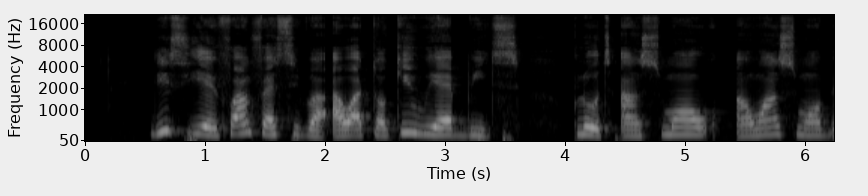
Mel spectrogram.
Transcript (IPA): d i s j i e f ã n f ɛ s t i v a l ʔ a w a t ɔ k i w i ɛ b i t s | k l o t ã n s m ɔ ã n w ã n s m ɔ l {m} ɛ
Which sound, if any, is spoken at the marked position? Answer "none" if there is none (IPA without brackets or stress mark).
b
